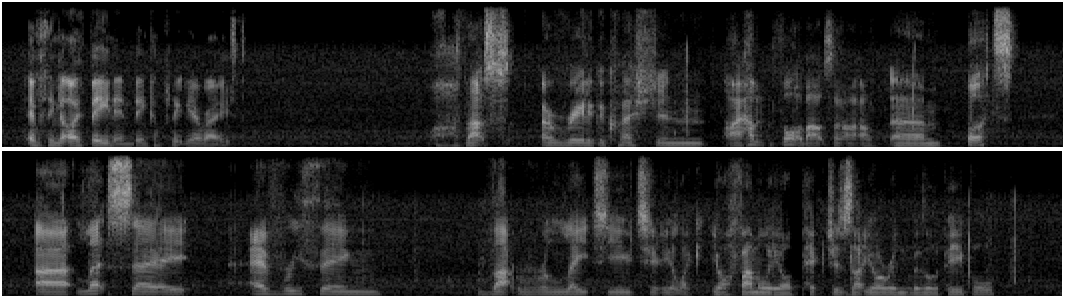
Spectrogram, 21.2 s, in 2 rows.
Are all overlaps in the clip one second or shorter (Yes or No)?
Yes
